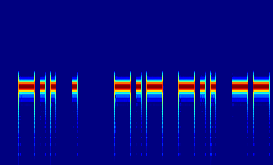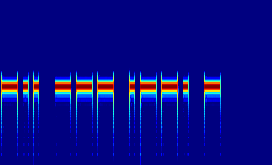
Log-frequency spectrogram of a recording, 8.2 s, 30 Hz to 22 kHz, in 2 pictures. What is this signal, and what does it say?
Morse code, heard as a keyed tone, about 16 wpm, 700 Hz. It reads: DE KD8OPT
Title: USA Callsign DE Callsign 15wpm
